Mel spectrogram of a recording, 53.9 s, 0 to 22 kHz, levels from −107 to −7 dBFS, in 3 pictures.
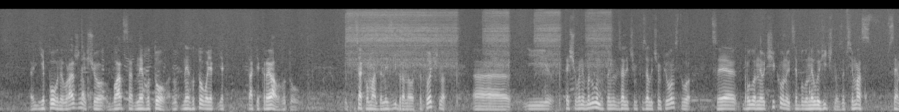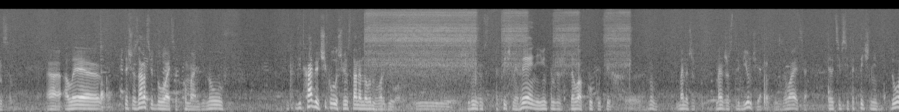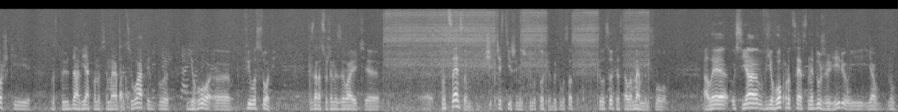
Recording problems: hiss; loud; throughout; 6 dB below the speech

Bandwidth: 15.5 kHz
